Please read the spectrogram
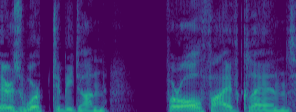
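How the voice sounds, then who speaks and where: A man uses a put-on character voice with lively intonation at medium pitch and a fairly slow pace. The background is quiet, and the sound is dry and close with no echo. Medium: read story.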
